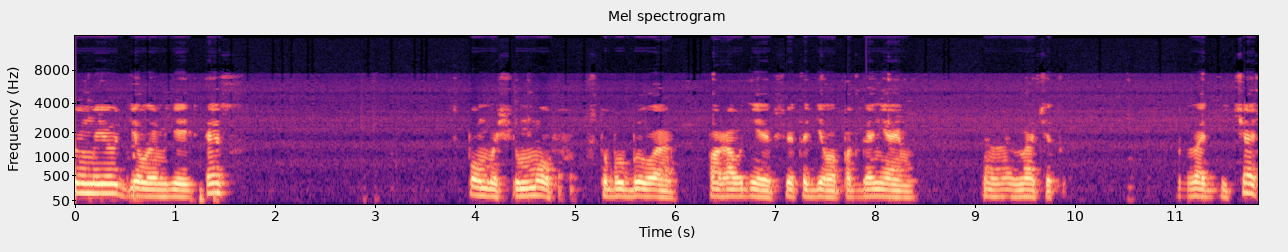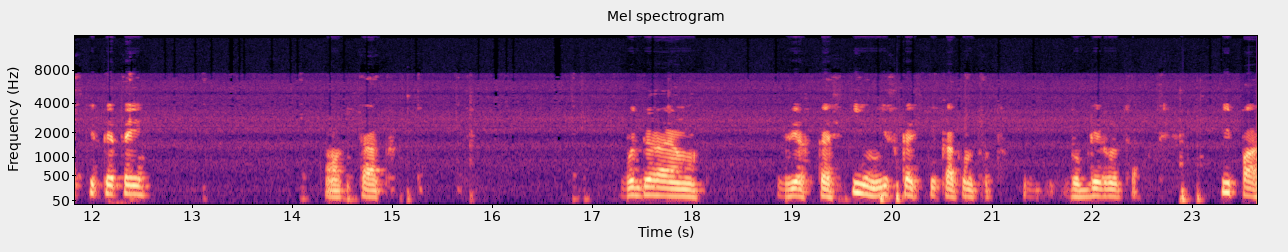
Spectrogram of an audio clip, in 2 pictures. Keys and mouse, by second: 0.1 click, 1.1 s, 2.7 click, 4.3 click, 6.3-8.1 drag, 9.0-10.5 drag, 11.2-12.3 drag, 13.0-14.1 drag, 15.2 shift+middle click, 16.8 click, 19.9 g, 20.7 click, 22.9 e.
